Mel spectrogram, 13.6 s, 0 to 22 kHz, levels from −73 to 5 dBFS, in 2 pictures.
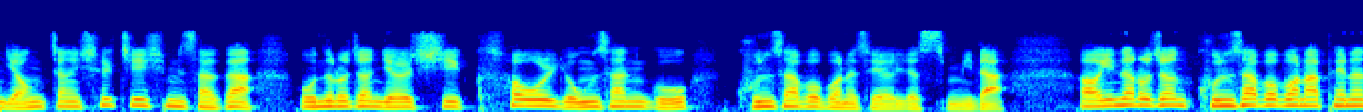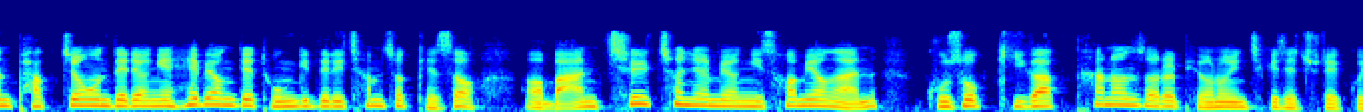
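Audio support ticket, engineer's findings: Listened through the speech in full and nothing stood out, with the audio carried over the Bluetooth mSBC headset codec path and its bandwidth topping out around 7.7 kHz.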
